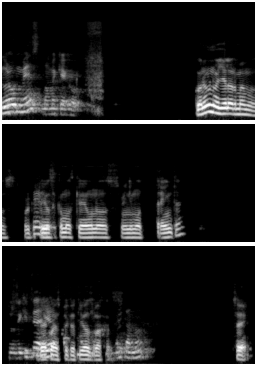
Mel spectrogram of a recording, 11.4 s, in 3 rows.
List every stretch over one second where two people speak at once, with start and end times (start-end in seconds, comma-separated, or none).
8.1-9.3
